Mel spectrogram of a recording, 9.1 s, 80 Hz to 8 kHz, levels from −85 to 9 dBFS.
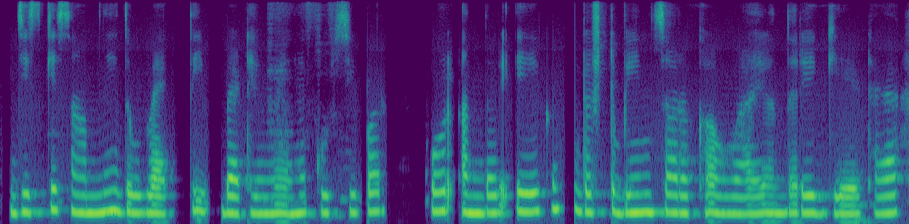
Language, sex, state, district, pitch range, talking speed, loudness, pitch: Hindi, female, Uttar Pradesh, Saharanpur, 225-245 Hz, 140 wpm, -15 LUFS, 230 Hz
